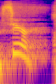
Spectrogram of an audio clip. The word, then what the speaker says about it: CEER: Is that how you say it, CEER? – CEER. – CEER, okay. CEER is a lot easier to say.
